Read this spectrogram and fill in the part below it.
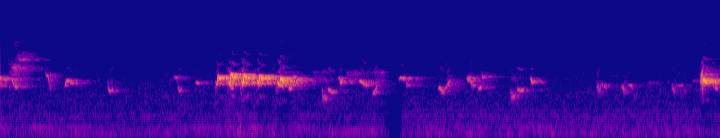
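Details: Sooty-headed bulbul, lure recording for untrained birds: scattered short chirps and slurred whistles around one loud bubbly burst, ending on a sharp loud note.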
